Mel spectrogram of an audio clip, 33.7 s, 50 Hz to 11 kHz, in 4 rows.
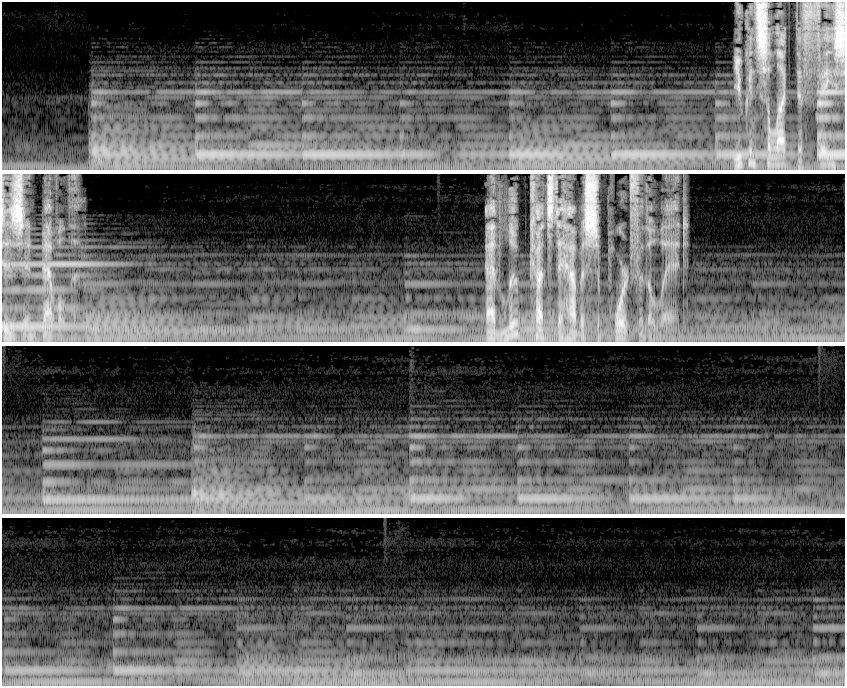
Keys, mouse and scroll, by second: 1.0 shift+middle click, 1.7 Tab, 2.0-2.9 middle drag, 2.9-3.3 scroll up 3, 3.3 shift+middle click, 3.7 Tab, 5.8 middle click, 6.3 click, 6.6 middle click, 7.3 shift+click, 7.6 middle click, 8.3 ctrl+b, 11.1 middle click, 11.8-12.1 scroll up 1, 12.1-13.4 shift+middle drag, 13.4 ctrl+r, 22.3 ctrl+r, 27.0-28.2 middle drag, 28.2-28.5 scroll up 1, 28.5-29.9 shift+middle drag, 29.9-30.9 drag, 31.2 shift+click.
